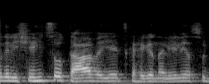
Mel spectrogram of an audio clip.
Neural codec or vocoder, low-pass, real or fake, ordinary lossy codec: none; 7.2 kHz; real; MP3, 32 kbps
